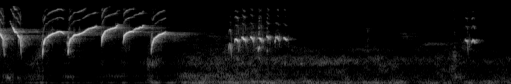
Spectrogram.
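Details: Young Timbrado canary male, one of two brothers from the second 2020 breeding, attempting song after first molt: five hooked rising-falling whistled notes, a brief burst of short chirps, then near silence.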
